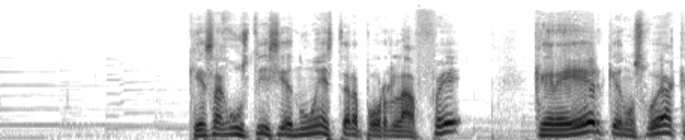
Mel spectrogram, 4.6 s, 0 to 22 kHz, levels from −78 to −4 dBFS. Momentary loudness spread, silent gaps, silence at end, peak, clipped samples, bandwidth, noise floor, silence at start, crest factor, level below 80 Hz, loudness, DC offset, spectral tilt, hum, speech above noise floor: 8 LU; none; 0 s; -6 dBFS; under 0.1%; 16 kHz; -55 dBFS; 1.25 s; 14 dB; -44 dBFS; -17 LUFS; under 0.1%; -5.5 dB/octave; none; 39 dB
